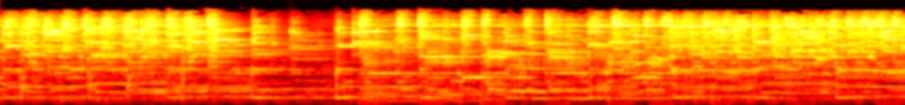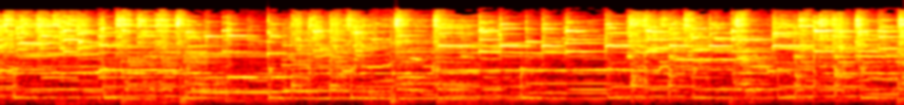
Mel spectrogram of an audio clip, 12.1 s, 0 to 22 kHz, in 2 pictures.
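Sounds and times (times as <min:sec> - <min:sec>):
barrel drums: 0:00.0 - 0:12.0
metallophones struck in fast patterns: 0:00.0 - 0:12.0.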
